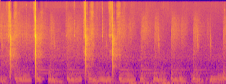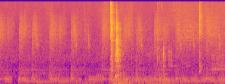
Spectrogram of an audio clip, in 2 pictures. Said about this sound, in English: Take your garlic cloves and thinly slice them.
